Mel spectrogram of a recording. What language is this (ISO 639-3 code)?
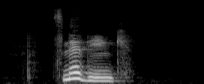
kab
